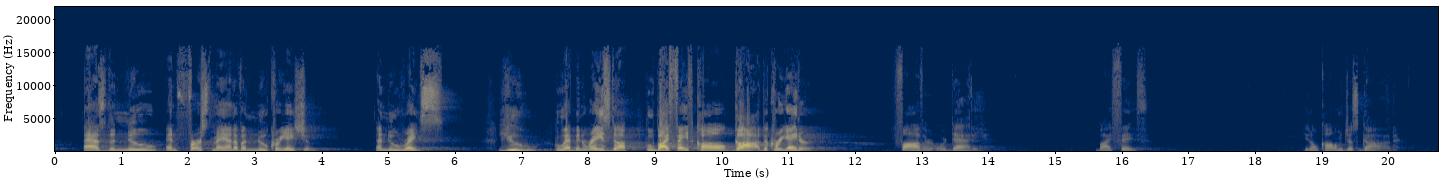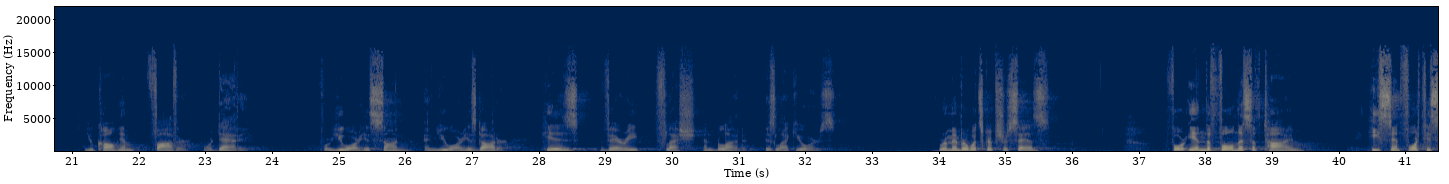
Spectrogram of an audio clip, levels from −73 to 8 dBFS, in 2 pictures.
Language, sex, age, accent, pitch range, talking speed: English, male, 50-69, American, 120-185 Hz, 110 wpm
